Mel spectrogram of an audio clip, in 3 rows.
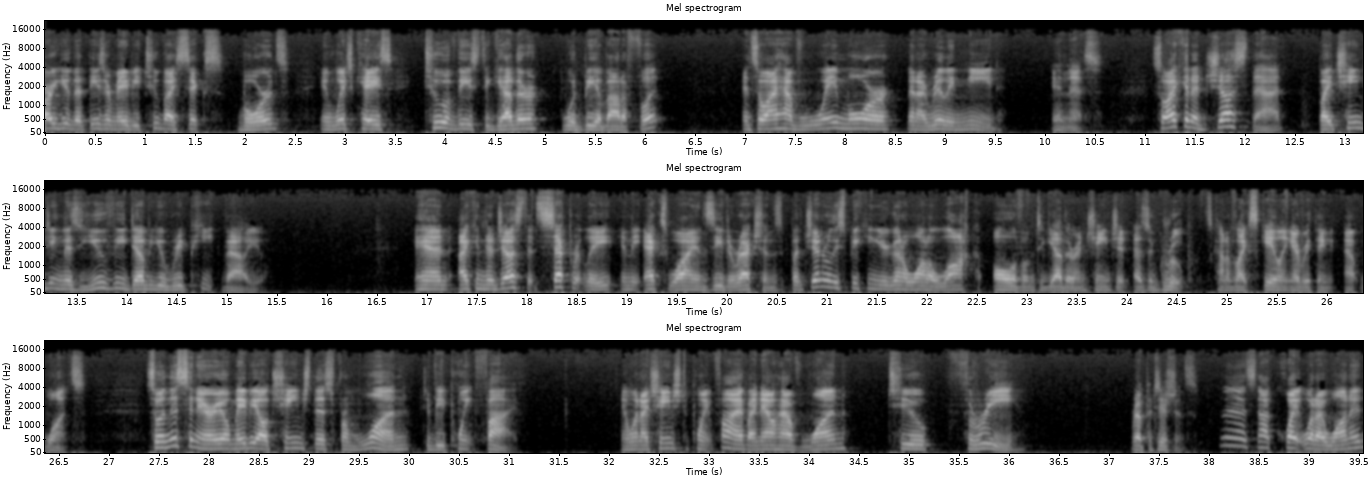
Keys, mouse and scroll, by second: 18.1 click, 21.5 click, 26.5 click, 28.0-33.1 drag, 30.0-31.0 typing, 31.5 Tab.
